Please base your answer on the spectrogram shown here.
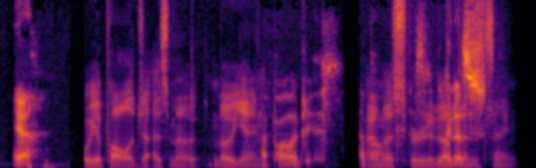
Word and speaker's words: Mojang: how to pron because I thought it was moyang I think you're right I think I missed pronounce it just now mang moang moang moang moang okay yeah gotcha I just always say Mojang because it has a j but you're right it is moang yeah we apologize MO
